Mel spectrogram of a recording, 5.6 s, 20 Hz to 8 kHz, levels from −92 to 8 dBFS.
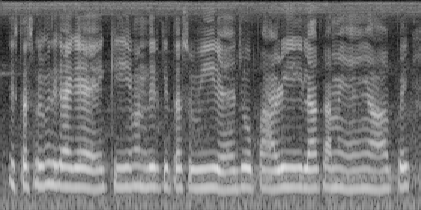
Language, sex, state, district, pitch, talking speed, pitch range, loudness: Hindi, female, Uttar Pradesh, Shamli, 245 Hz, 200 wpm, 235-250 Hz, -14 LUFS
